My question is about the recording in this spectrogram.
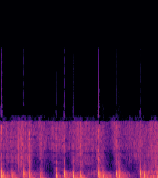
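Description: Horses' hooves clip-clop in a quick, steady rhythm as riders head out on horseback, with many crisp, hollow hoofbeats following closely one after another.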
